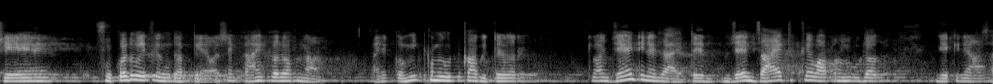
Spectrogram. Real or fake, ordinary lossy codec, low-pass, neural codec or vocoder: fake; none; none; codec, 16 kHz, 2 kbps, FreqCodec, smaller model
